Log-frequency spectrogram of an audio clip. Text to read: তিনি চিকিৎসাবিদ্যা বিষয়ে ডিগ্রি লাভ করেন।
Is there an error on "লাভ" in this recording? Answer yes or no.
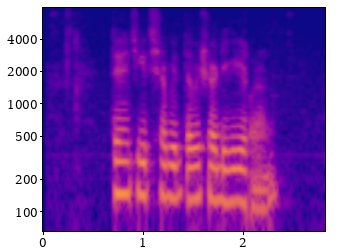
yes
